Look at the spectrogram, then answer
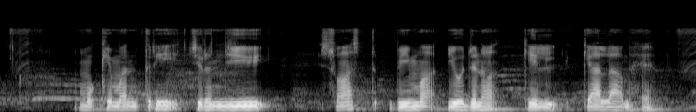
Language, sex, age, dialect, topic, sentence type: Hindi, male, 18-24, Marwari Dhudhari, banking, question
